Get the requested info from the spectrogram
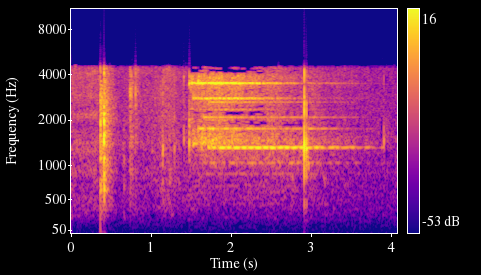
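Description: A click, then about a second and a half in a steady electronic tone of several pitches held for about two and a half seconds: the motorcycle camera's controller screen powering on.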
